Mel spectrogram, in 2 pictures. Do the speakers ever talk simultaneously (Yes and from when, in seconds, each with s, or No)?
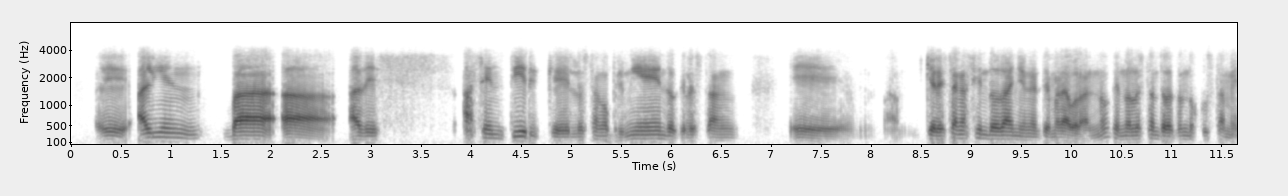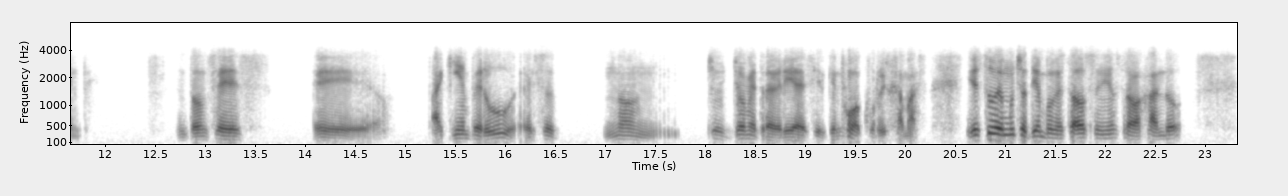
No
